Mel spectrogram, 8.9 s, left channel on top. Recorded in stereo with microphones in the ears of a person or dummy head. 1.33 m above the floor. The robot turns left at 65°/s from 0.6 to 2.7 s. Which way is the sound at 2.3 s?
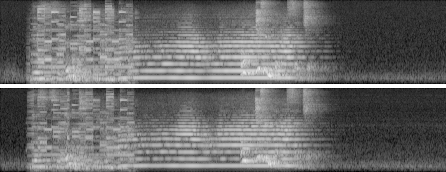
60° right (ahead or behind).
